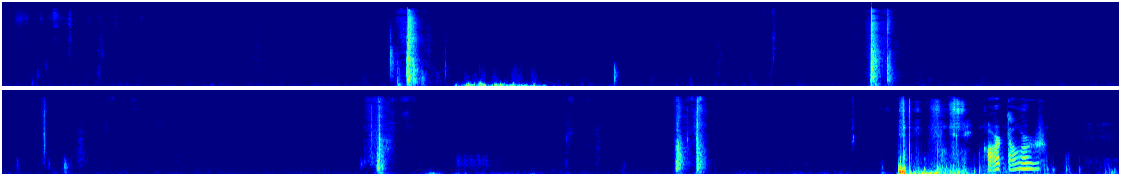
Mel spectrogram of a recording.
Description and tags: Just when I fall on the floor...
fall, falling, floor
